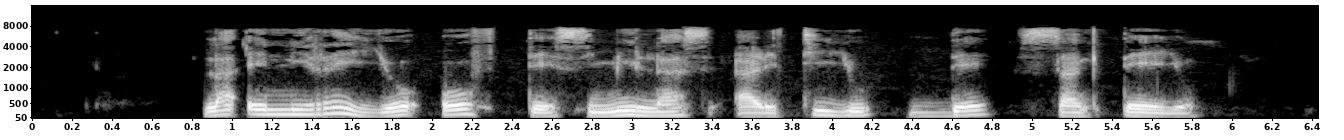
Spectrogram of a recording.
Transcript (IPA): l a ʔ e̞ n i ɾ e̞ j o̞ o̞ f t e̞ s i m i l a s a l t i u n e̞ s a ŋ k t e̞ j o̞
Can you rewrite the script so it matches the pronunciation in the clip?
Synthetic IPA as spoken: l a ʔ e̞ n i ɾ e̞ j o̞ o̞ f t e̞ s i m i l a s a l t i u d e̞ s a ŋ k t e̞ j o̞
